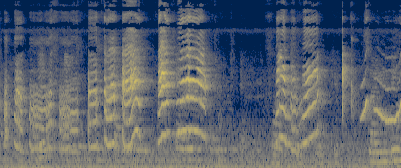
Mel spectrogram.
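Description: A pet green parakeet vocalizing: several short, high-pitched phrases that rise and fall, about one every second or two.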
